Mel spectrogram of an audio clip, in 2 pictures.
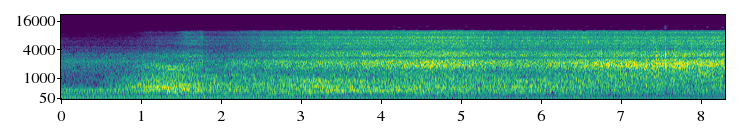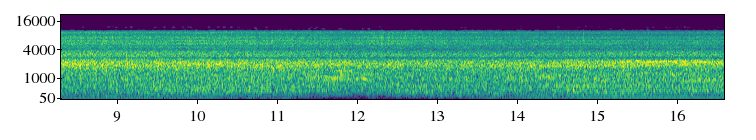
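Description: Steady rain hisses in a video game through a television speaker.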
